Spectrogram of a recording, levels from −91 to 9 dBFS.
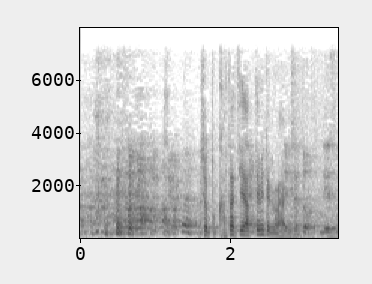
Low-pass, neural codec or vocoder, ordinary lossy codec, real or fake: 7.2 kHz; none; none; real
